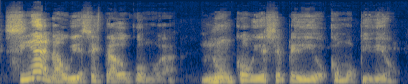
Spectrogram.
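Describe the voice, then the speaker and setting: A man's voice: on the low side, sing-song, normal speed, breathy edge. A man giving a fervent sermon-style talk as a guest speaker on a live stream, speaking directly to his listeners and often repeating words as he starts a phrase.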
